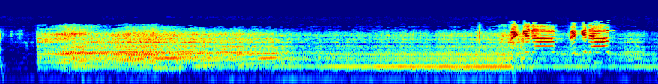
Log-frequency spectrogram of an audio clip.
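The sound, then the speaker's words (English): A car engine revs loudly after a brief quiet start, with the driver behind the wheel waiting for the cue to film a motion picture sequence, holding a steady, humming roar with a slightly wavering pitch, then surges in a few quick bursts near the end. “you're sitting tense and nervous behind the wheel of your own car, your motor racing,”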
